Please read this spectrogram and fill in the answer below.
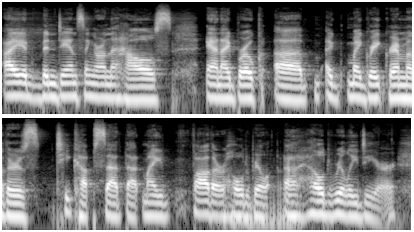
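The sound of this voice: A man speaks with few pauses and little pitch movement. The recording is very clean, with a silent background.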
